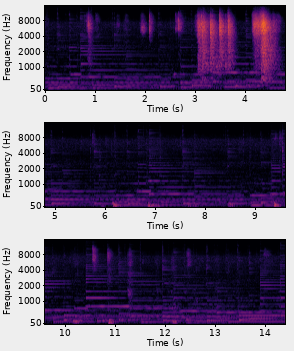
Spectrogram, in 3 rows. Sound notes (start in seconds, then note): 3.0 sheet material clattering; 8.5 mellow music continuing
